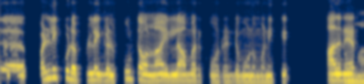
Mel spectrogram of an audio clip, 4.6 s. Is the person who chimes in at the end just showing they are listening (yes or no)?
yes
